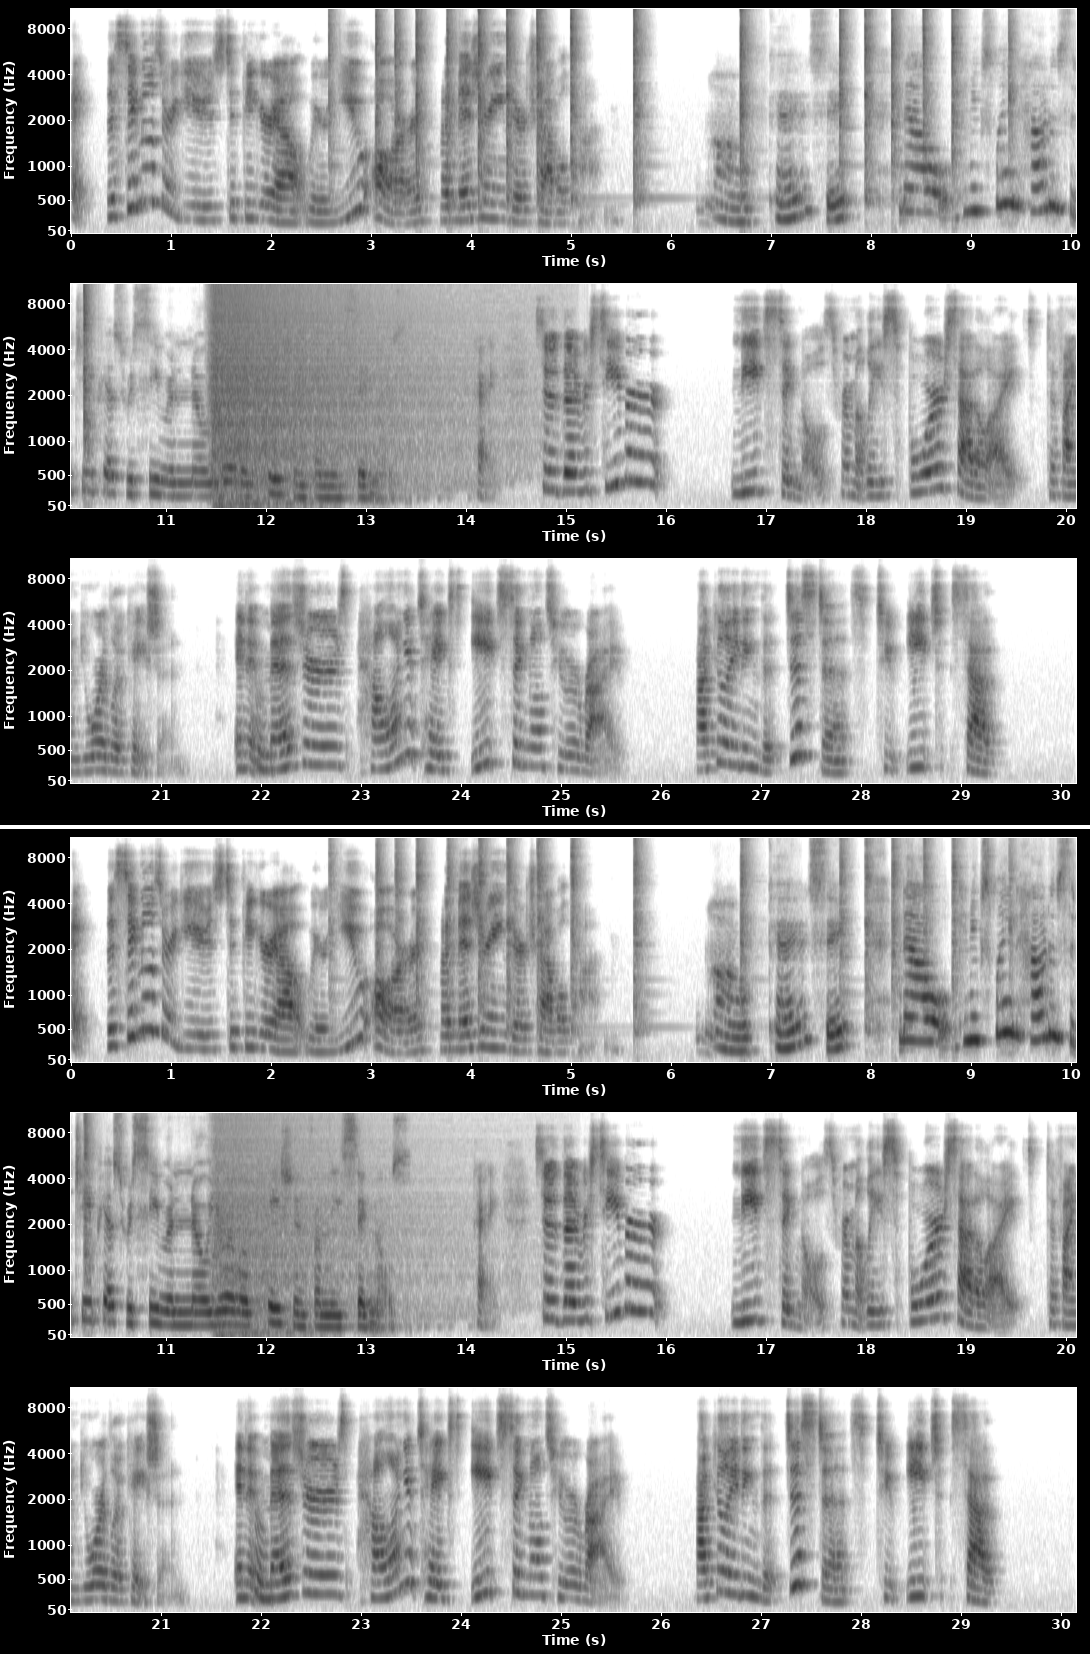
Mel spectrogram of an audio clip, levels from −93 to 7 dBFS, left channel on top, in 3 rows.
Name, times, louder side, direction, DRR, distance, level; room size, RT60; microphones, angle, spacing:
voice 1, 0.0-5.2 14.1-15.9 16.7-19.5 19.8-21.0 21.7-25.6 26.4-29.3, right 2 dB, 20° right, 0.6 m, -25 dB
Tap, 2.6-2.7 3.0-5.1 5.6-5.8 6.7-6.8 7.7-8.9 9.4-9.5 10.2-10.3, left 5 dB, 40° left, 0.6 m, -25 dB
voice 2, 6.3-13.4 21.9-22.1, right 7 dB, 90° right, 0.3 m, -24 dB
sound 1, 11.4-15.1, left 7 dB, 85° left, 0.5 m, -31 dB
4.1 x 2.1 x 2.3 m
head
